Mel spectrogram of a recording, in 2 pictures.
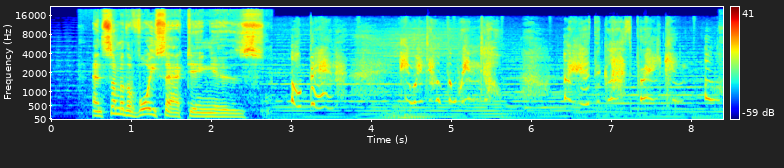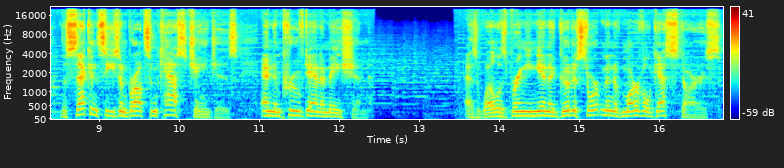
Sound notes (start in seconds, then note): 2.9 hysterically, high-pitched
